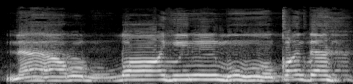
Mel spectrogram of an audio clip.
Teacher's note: रा को पुर करेंगे, अल्लाह के लाम को भी पुर करेंगे, काफ को भी पुर करेंगे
